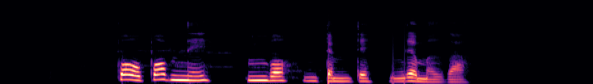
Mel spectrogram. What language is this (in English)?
Ngomba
